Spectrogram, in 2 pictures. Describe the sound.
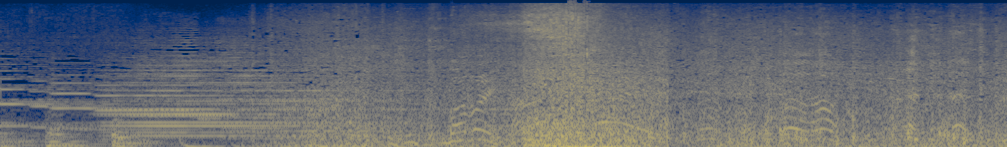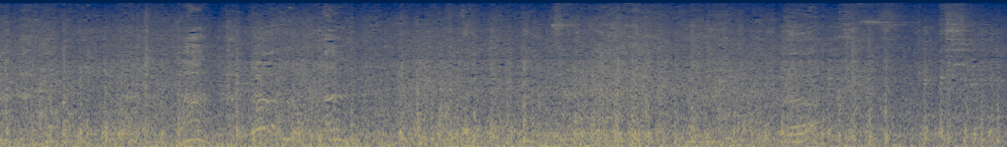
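Train passing on rails, a loud continuous rumble and clatter of wheels that swells briefly near the start and rolls on steadily throughout.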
